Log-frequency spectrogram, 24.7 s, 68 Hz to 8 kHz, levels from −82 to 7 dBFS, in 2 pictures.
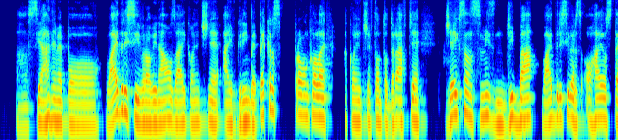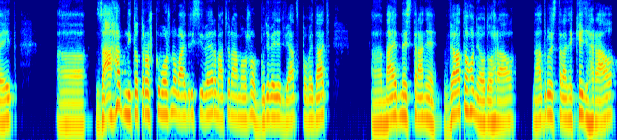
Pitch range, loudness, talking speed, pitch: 125-155 Hz, -20 LUFS, 130 wpm, 140 Hz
